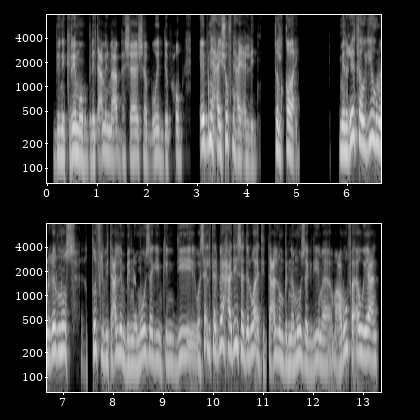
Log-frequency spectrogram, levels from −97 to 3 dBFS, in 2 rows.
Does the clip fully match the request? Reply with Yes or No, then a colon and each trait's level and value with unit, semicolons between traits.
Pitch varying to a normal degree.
No: wide, 5.8 semitones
